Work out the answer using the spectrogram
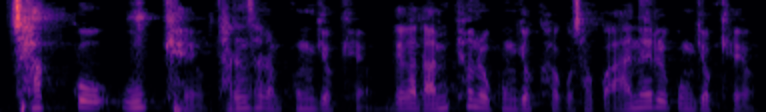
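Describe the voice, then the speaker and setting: A man's voice: medium pitch, fairly quick, slightly rough. Man lecturing parents in a seminar. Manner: explanatory, addresses audience directly with rhetorical questions. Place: lecture room at a school.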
